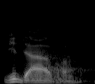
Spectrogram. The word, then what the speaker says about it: Ville du Havre: And they left on the SS Ville, how do you say this in English? Ville du Havre? Ville du Havre, okay, in French.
